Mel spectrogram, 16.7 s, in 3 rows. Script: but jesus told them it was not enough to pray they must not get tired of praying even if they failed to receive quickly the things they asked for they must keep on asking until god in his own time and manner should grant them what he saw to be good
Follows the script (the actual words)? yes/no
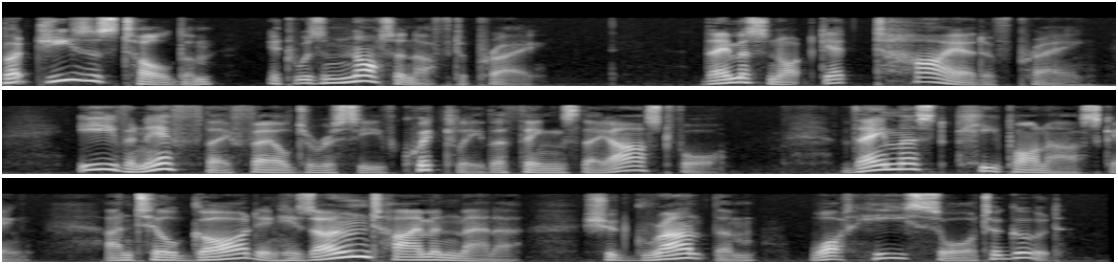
no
